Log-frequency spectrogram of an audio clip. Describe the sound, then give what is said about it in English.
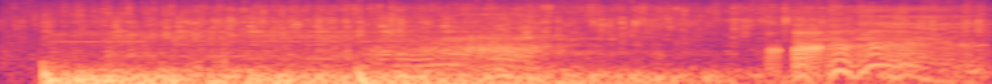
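Steady splashing and rushing water fills the scene, loud, with churning sloshes as a man goes into cold water and a brief gasp-like voice near the end. “Oh, he's in the cold. He's going into the water. The cold water.”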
